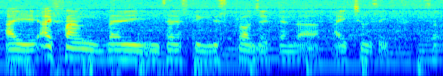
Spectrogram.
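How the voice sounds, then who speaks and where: Halting young Sicilian man, low and gravelly. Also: flat delivery. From Sicily, Italy. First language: Italian. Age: young adult. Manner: halting, many restarts and fillers. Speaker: volunteer. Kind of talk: interview answers. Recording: distant mic with loud music.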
